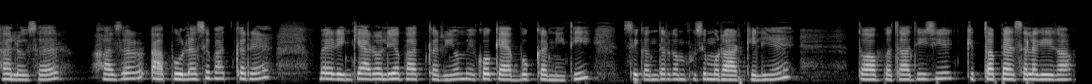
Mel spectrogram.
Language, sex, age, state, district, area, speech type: Hindi, female, 18-30, Madhya Pradesh, Gwalior, urban, spontaneous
